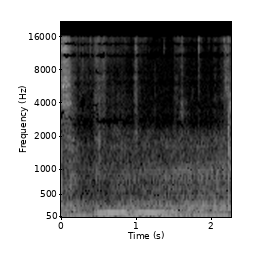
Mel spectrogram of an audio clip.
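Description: Faint handling sounds as gloved hands hold and move cardboard-backed plastic packets of dried flowers, with a brief low hum in the middle.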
